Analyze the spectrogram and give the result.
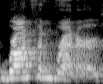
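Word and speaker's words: Bronfenbrenner: ecological model that's Brown I can never pronounce his name correctly Brown from Brenner bronfin Brenner yes yeah you got it all right because I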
